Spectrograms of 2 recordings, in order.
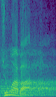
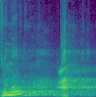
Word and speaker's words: জুমুআহ: আসলে আরবিতে শুদ্ধ উচ্চারণটা হচ্ছে জুমুআহ, সূরাতুল জুমুআহ।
